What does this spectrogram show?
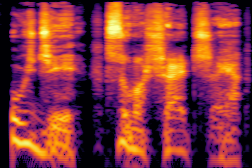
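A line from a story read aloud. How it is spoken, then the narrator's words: Hissing. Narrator (Russian): шипел жрец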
